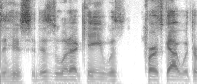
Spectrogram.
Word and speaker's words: Hakeem: He was like, actually, y'all been spelling my name wrong. It is Hakeem. It's Hakeem.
